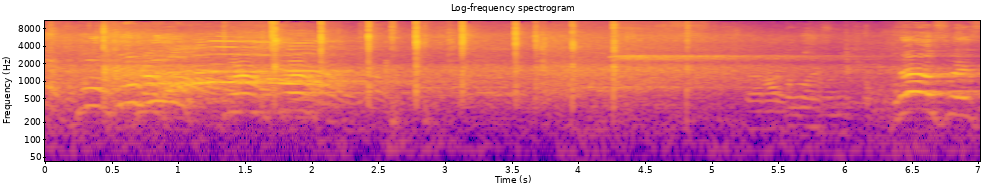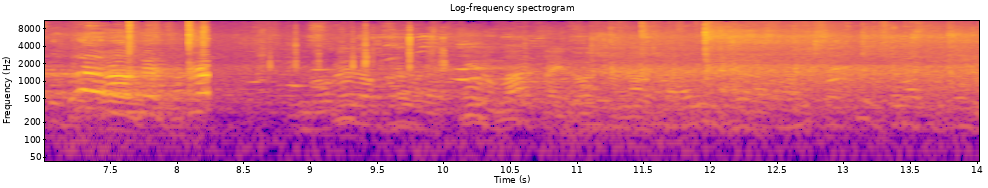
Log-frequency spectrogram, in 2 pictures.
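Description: Hockey sticks clack against each other and the puck.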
